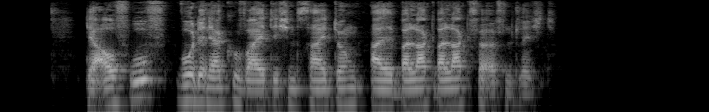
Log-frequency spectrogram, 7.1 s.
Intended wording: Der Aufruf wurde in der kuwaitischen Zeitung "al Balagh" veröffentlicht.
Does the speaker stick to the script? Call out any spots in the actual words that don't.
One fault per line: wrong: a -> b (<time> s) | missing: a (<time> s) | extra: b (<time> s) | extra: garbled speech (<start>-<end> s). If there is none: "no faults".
missing: in (2.0 s)
extra: Balagh (4.3 s)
